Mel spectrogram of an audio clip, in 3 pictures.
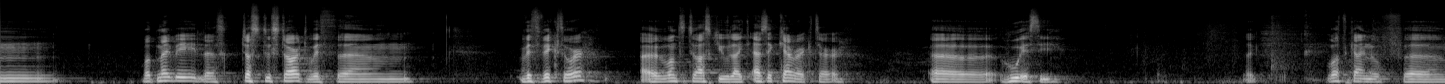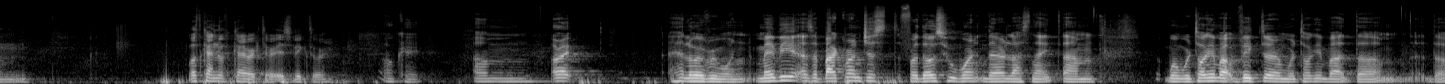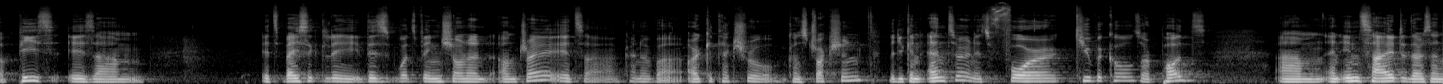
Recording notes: recorded live Upstairs at Bergen Kunsthall Sunday May 21st 2017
